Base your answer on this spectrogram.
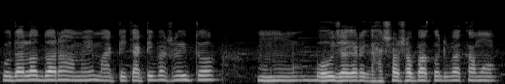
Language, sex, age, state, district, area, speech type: Odia, male, 45-60, Odisha, Malkangiri, urban, spontaneous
